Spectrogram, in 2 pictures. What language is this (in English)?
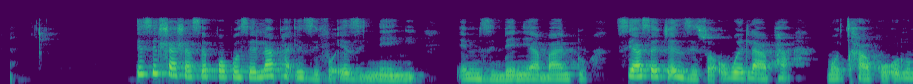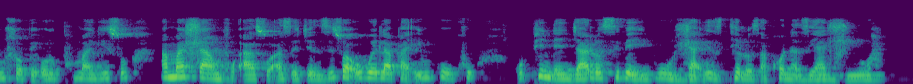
North Ndebele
